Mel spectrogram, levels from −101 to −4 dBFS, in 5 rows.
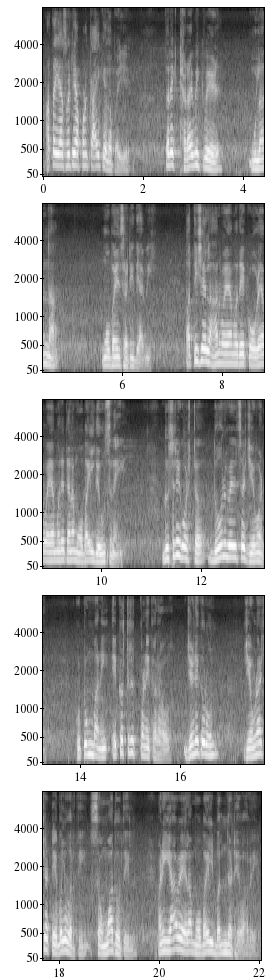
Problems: background sounds at intervals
